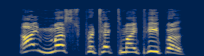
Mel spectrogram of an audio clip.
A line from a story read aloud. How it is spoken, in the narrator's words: cried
